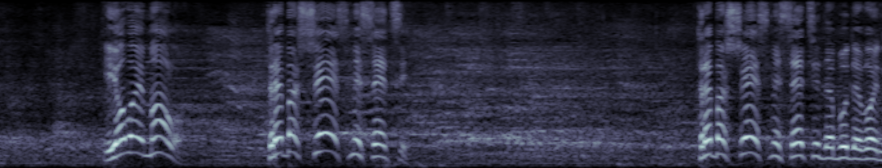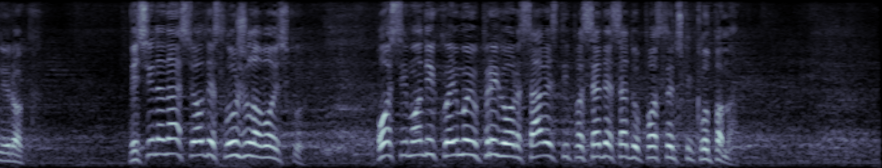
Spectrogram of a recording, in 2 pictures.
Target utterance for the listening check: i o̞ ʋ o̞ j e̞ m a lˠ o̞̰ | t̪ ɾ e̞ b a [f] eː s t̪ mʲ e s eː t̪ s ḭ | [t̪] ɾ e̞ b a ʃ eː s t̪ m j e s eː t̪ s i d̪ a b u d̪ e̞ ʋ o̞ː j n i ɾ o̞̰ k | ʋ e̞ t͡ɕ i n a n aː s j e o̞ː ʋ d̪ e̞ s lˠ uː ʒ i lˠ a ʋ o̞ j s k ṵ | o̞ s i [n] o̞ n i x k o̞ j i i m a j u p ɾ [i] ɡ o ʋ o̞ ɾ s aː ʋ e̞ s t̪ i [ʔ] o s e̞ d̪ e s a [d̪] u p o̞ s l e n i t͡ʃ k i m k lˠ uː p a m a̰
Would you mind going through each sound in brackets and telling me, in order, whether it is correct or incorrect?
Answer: incorrect: ʃ, correct, incorrect: m, correct, incorrect: p, correct

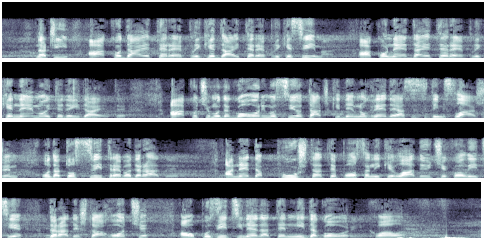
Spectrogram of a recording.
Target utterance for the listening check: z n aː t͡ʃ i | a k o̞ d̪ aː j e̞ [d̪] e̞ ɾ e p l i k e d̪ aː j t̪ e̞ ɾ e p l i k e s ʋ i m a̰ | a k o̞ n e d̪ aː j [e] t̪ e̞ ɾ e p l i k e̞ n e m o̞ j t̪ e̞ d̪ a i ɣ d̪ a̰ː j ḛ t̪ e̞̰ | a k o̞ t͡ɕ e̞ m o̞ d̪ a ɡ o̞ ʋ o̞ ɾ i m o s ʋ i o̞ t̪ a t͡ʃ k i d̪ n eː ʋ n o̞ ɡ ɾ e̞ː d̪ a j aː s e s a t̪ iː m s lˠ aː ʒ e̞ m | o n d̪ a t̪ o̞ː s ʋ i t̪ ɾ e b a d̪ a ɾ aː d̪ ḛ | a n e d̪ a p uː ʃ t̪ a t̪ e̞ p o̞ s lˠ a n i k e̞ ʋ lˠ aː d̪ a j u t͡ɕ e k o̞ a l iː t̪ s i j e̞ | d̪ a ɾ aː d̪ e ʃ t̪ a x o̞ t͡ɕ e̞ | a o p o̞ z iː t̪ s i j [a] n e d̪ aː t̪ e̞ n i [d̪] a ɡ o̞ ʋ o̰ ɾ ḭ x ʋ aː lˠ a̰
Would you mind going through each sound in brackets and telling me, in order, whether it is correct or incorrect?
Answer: incorrect: t̪, correct, incorrect: i, correct

